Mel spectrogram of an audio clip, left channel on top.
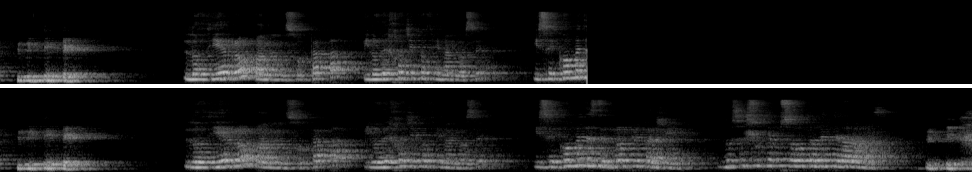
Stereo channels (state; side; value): drops out; left; at 5.9 s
